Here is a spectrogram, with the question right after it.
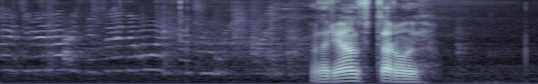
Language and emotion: Russian, neutral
